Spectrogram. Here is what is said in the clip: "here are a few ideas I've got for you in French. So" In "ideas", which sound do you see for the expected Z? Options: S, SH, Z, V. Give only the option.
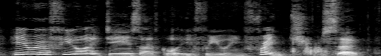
Z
